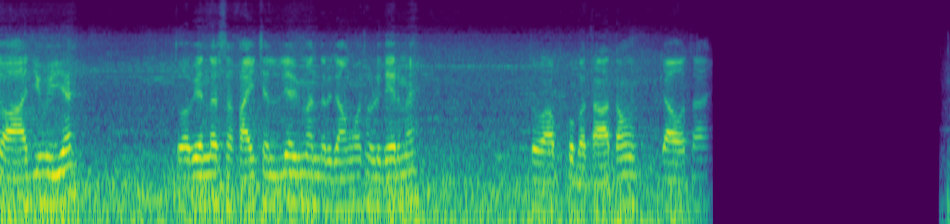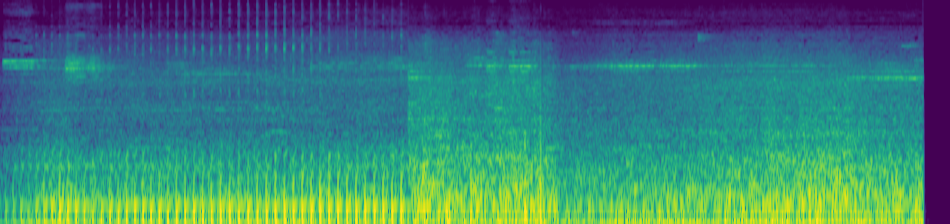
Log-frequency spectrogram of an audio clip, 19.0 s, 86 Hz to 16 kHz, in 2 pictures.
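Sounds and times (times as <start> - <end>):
motorcycle engine idling: 9.5 - 13.6.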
